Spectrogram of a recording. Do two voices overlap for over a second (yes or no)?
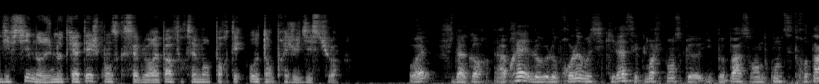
no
